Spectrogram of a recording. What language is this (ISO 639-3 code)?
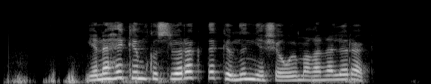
bak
